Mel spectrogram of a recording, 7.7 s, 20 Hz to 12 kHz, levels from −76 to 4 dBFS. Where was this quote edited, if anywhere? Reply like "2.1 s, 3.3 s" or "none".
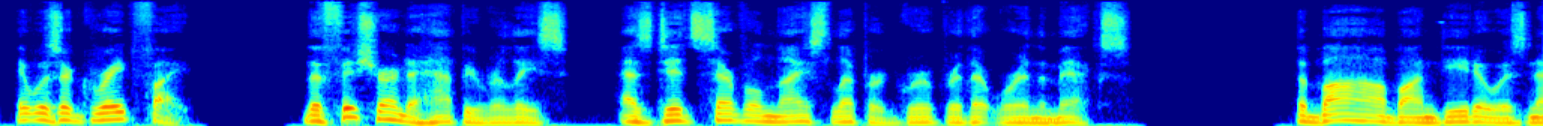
none

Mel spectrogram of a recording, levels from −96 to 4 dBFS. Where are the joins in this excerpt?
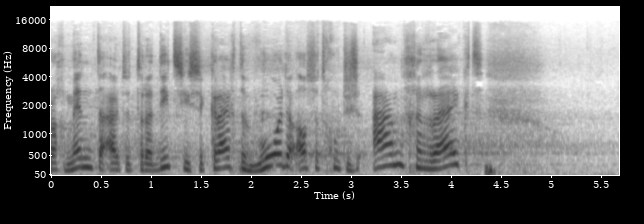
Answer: none

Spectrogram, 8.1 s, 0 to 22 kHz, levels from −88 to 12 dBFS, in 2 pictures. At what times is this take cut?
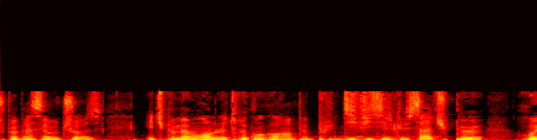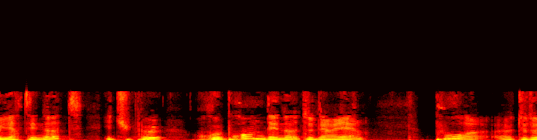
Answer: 1.0 s, 6.3 s

